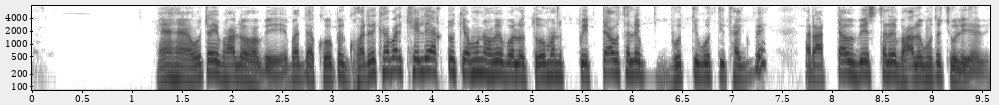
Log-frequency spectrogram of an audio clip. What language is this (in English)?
Bangla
